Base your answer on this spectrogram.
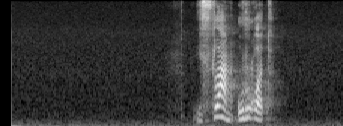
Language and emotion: Russian, angry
